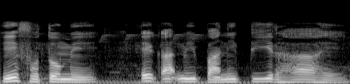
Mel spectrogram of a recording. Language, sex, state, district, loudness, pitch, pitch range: Hindi, male, Arunachal Pradesh, Lower Dibang Valley, -15 LUFS, 120 Hz, 110-135 Hz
